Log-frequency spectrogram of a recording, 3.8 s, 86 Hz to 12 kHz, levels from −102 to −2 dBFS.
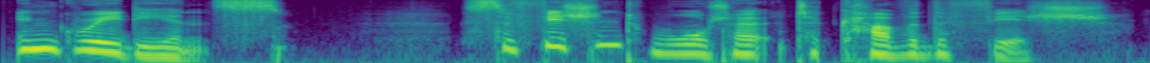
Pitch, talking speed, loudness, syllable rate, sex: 200 Hz, 95 wpm, -21 LUFS, 4.5 syllables/s, female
